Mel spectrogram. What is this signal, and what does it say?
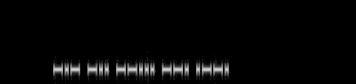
Morse code, heard as a keyed tone, about 41 wpm, 700 Hz. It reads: KD7GP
